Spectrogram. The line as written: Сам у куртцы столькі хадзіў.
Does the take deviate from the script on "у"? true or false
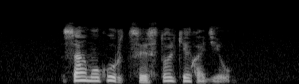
false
